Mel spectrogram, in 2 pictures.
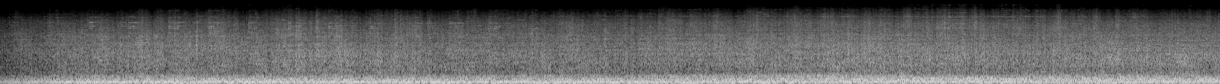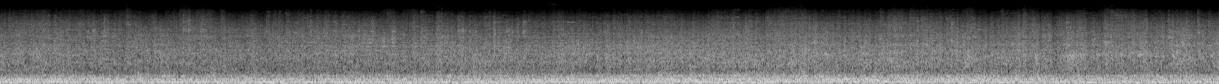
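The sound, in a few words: FEC heavy freight train moving slowly on track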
